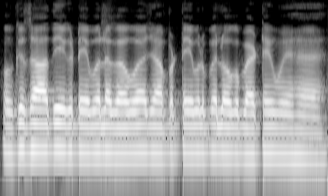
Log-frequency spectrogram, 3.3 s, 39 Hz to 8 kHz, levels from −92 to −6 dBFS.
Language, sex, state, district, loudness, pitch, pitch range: Hindi, male, Chandigarh, Chandigarh, -15 LUFS, 130 Hz, 125-130 Hz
